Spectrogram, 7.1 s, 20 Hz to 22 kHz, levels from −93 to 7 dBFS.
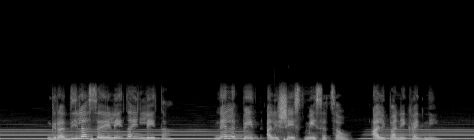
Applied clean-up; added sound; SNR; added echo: none; Wind instrument, woodwind instrument; 7 dB; none.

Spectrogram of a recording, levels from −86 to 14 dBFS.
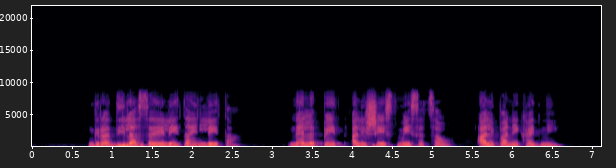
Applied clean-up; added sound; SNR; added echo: neural mask model DeepFilterNet 3.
